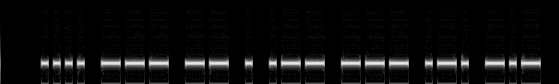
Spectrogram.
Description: Morse code, heard as a keyed tone, about 20 wpm, 1000 Hz. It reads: HOMEWORK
